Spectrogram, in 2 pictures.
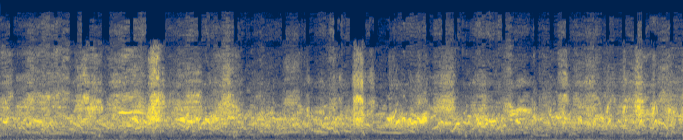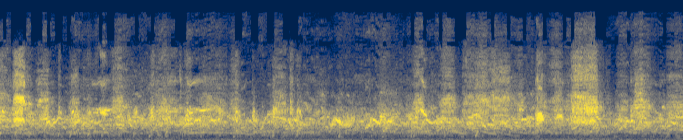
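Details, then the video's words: Budgie colony in an aviary, a loud steady blend of chirps, squawks and warbled twittering from many birds, with sharp single notes popping out now and then. "Budgies Chirping sound"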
